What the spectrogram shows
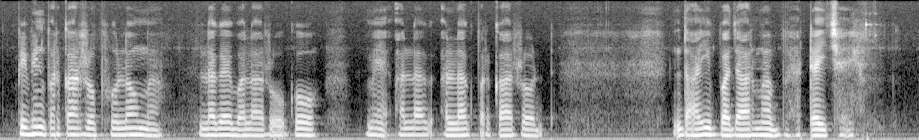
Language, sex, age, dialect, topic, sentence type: Maithili, male, 31-35, Angika, agriculture, statement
